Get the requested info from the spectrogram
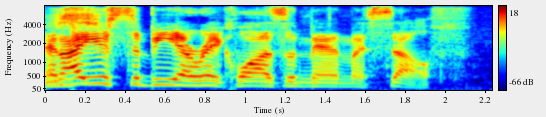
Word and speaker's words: Rayquaza: I will never say Rayquaza because that it's gross. It's Rayquaza. – Well, I don't know. But you see, here's the thing about Rayquaza's pronunciation. Because I used to be a Rayquaza guy, but then I became a Rayquaza guy. It's because you pronounce it's Quasar or Quasar. – Yeah, I know. – And that's where, like, where the naming origin kind of comes from.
